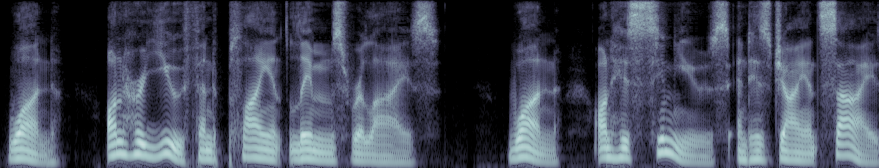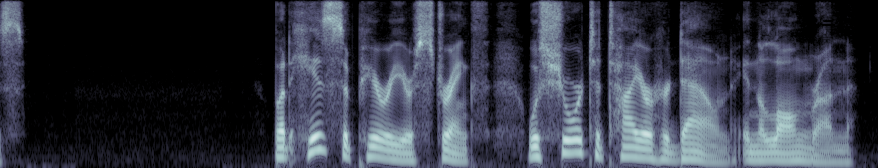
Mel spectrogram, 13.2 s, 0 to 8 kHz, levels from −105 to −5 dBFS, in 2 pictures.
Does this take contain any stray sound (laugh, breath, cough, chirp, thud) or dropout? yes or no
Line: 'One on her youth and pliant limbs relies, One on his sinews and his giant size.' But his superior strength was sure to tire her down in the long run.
no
